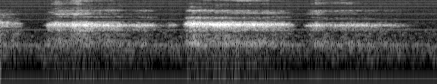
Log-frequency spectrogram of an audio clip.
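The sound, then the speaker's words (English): Three drawn-out, wheezy snores in a steady rhythm, fairly loud, each with a whistling, breathy tone, as if a voice is playfully mimicking a child snoring: a Peppa Pig cartoon character fast asleep. No talking. “snores”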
